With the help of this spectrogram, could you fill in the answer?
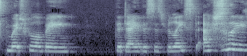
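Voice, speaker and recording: A woman keeps a moderate pace and ordinary pitch variation while noticeable background noise plays. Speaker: book reviewer. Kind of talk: casual vlog talk. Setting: at parents' house in the country.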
